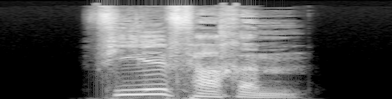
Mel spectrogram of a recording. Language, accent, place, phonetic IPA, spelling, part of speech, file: German, Germany, Berlin, [ˈfiːlfaxm̩], vielfachem, adjective, De-vielfachem.ogg
- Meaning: strong dative masculine/neuter singular of vielfach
